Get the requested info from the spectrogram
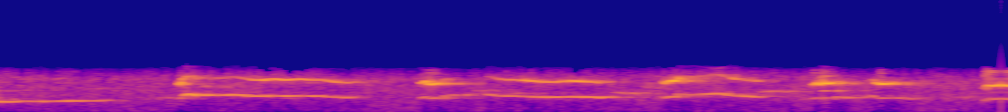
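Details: A male Miniature Schnauzer howls along indoors to Carrie Underwood's song "Undo It", as he does every week. His long, wavering, high-pitched tones slide up and down between short breaks.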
